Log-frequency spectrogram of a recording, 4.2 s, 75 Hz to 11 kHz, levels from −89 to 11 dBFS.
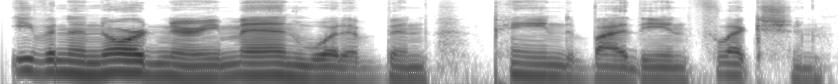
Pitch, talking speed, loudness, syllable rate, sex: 120 Hz, 155 wpm, -20 LUFS, 4.8 syllables/s, male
